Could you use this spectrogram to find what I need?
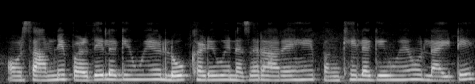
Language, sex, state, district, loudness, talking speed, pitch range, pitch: Hindi, female, Madhya Pradesh, Bhopal, -16 LUFS, 250 wpm, 200-220 Hz, 210 Hz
